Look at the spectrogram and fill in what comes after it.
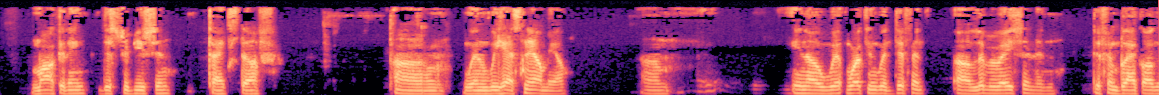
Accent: New York, United States; now in Montgomery, United States; I'm originally from New York. They call me a transplant, but my parents are from the South. And so we are part of the migration back to the South.

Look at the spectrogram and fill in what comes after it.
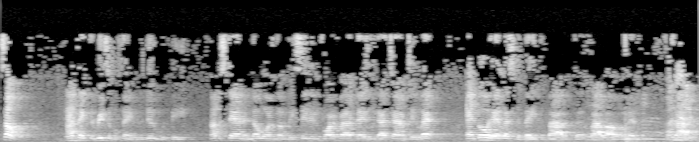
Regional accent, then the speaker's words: Houston, Texas, United States; I'm from Houston, but not from that side of Houston.

